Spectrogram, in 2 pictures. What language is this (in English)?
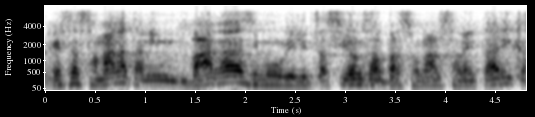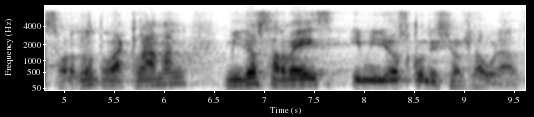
Catalan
